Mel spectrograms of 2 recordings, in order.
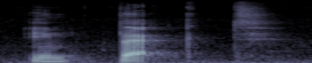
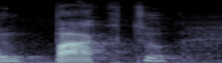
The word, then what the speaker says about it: impact: Aí a tônica tá na última sílaba e muita gente pronuncia exatamente como pronunciou aqui, impacto. Impact, impact, mas o impacto substantivo é impact e o verbo é impact. Impact. A tônica tá na última sílaba.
